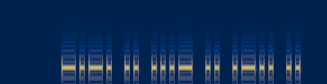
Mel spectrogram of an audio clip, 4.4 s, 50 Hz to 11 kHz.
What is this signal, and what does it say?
Morse code, heard as a keyed tone, about 20 wpm, 700 Hz. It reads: CIVILI
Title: Build A Word - 6 Letters At A Time - 12-Letter Words - 20wpm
